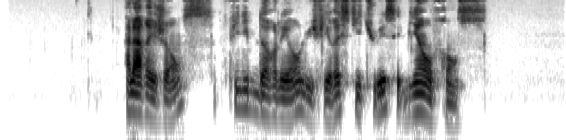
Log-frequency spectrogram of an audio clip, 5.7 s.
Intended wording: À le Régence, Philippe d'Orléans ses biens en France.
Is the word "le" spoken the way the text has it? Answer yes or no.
no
